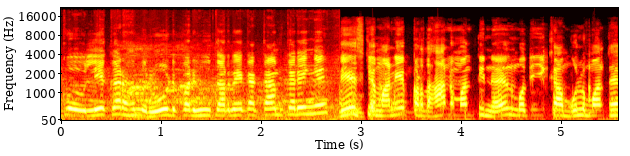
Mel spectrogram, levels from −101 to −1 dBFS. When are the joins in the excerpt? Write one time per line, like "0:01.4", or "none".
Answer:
0:02.8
